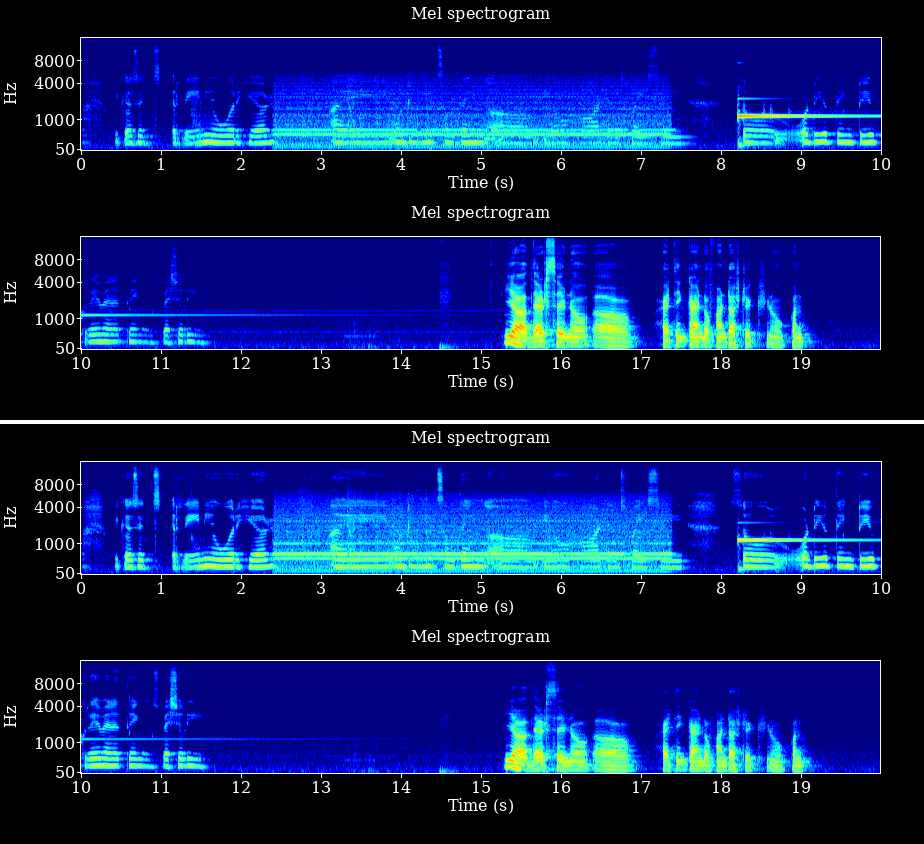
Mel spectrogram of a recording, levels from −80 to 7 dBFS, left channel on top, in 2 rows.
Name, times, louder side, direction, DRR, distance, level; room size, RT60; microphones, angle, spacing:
voice 1, 0.0-2.4 3.1-7.9 8.3-11.6, right 5 dB, 80° right, 0.6 m, -37 dB
sound 1, 2.4-7.4, right 6 dB, 45° right, 0.9 m, -38 dB
sound 2, 8.2-10.3, left 5 dB, 40° left, 0.5 m, -29 dB
voice 2, 15.3-16.9 17.3-19.0, left 4 dB, 80° left, 0.7 m, -24 dB
20.5 x 9.8 x 2.6 m
head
